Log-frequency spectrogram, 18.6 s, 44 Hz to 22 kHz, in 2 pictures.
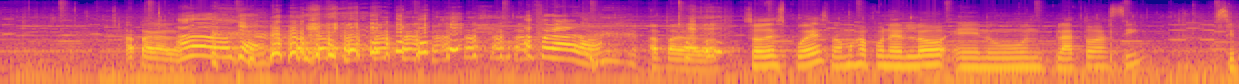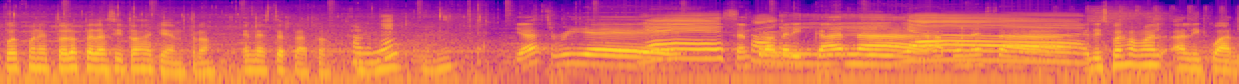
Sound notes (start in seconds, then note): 1.4 laugh; 4.1 speaking Spanish; 12.1 speaking Spanish; 14.9 speaking Spanish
